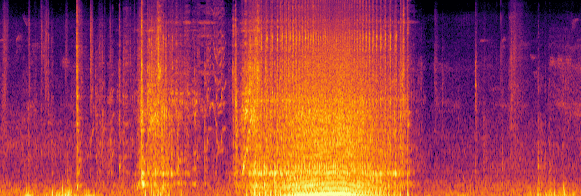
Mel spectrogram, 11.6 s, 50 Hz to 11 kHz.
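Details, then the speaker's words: 2002 Murray bagger/mulcher, 4.0 HP Briggs & Stratton: starts on second pull, revs in steady patter for a few seconds then dies; engine starts and runs, spark and compression present. "How do you like them apples? Second pull. Fire it up. So, good enough for me. We've got spark. We've got compression to run."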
